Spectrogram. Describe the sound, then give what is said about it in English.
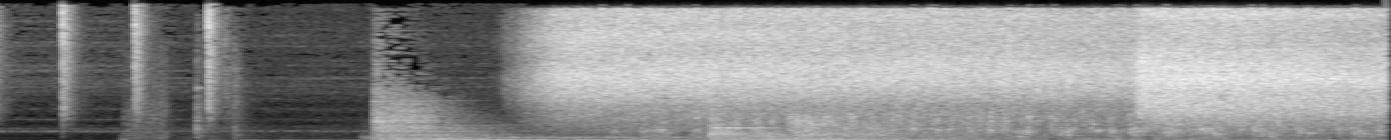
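A few sharp clicks and knocks, then a sudden loud whoosh as a furnace loaded with two to seven pounds of home fuel is set alight to heat water for cleaning dishes, settling into a steady roaring hiss of fire that continues to the end. “Now, just put two to seven pounds of your home fuel allowance into the furnace. There we go. Now set that alight.”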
